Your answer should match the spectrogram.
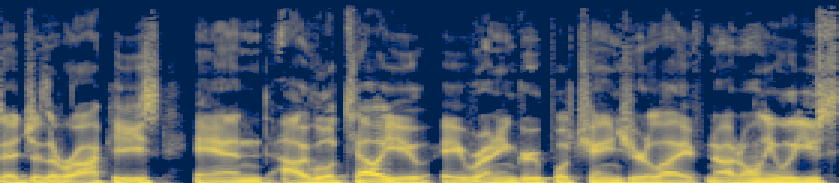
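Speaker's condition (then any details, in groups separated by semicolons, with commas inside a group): No condition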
